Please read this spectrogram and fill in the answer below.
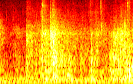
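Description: Rustling and handling noises from a tall Monstera being tied up to a bamboo stake: a few short, scratchy rustles of leaves, stems and tape.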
